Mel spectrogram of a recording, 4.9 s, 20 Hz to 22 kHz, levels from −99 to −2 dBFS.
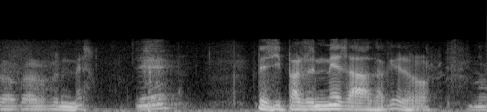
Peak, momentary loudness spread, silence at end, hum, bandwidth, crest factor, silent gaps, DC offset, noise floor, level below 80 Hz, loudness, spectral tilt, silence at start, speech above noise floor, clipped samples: -14 dBFS; 18 LU; 0 s; none; 5.2 kHz; 16 dB; none; under 0.1%; -50 dBFS; -50 dBFS; -30 LUFS; -7.5 dB/octave; 0 s; 21 dB; under 0.1%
